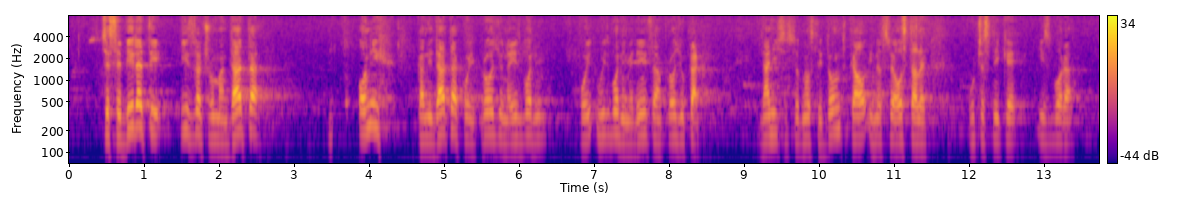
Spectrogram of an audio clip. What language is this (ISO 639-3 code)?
hrv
